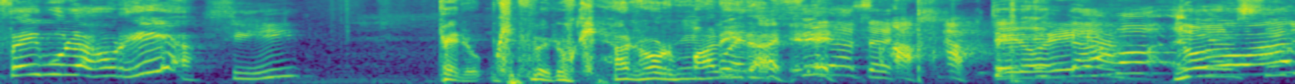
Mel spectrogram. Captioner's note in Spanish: risas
